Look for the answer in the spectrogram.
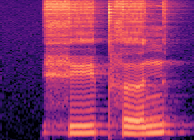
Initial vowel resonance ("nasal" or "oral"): oral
